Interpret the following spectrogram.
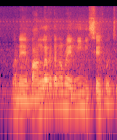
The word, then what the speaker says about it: নিঃশেষ: নিঃশেষর জায়গায় মানে বাংলাতে তাকে আমরা এমনি নিঃশেষ বলছি, মানে নিঃশেষ এরকম উচ্চারণ হচ্ছে না, বিসর্গ উচ্চারণ হয় না, তাহলে নিঃশেষ হচ্ছে, শয়ে শয়ে হয়ে যাচ্ছে।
